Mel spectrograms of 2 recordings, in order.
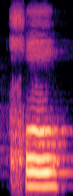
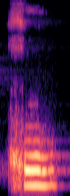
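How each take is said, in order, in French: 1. La voyelle est un « o » ouvert. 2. La voyelle est un « ou » arrondi. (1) "Si je regroupe pas bien mes lèvres ... je me penche vers le fatha" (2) "la prononciation correcte c'est khou"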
